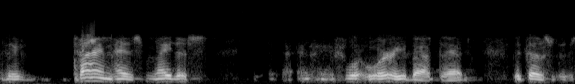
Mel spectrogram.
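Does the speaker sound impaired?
Yes: Parkinson's; symptoms began about 20 years ago, slowly progressive, out of business about 20 years.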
